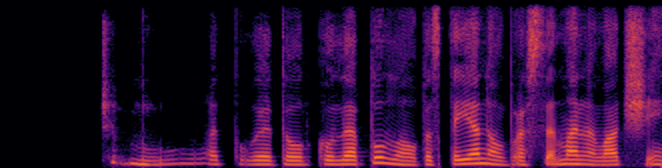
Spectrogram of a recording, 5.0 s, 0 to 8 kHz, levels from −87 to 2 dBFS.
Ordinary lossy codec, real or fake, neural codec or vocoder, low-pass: none; fake; codec, 16 kHz, 0.5 kbps, FunCodec, trained on LibriTTS, 25 frames a second; none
